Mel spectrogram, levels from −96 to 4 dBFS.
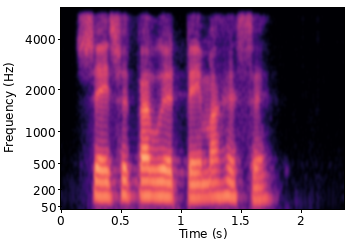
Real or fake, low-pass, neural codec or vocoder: fake; 5.4 kHz; codec, 24 kHz, 0.9 kbps, WavTokenizer, small release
